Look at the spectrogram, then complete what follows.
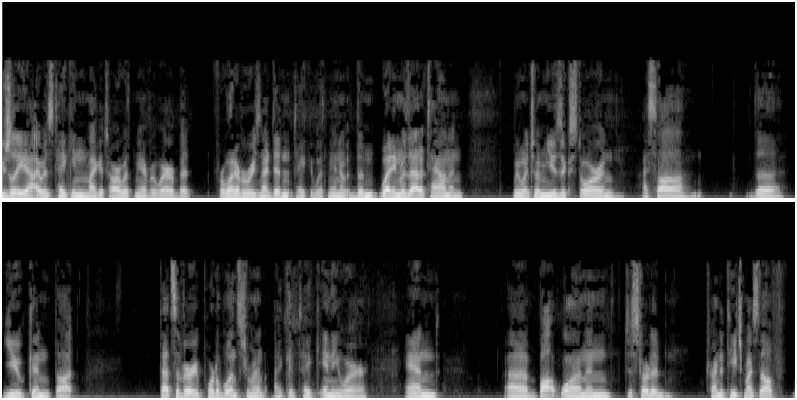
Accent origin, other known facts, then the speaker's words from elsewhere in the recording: Hutchinson, Kansas, United States; I was born here in Hutchinson, Kansas. Went to Nickerson Schools, which is why I am who I am, I guess.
